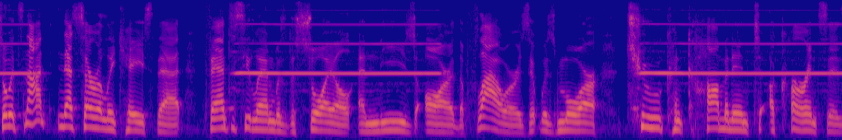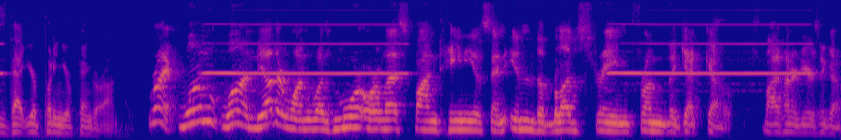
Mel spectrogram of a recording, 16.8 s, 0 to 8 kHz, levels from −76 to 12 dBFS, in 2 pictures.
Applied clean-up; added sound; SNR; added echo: none; Wind instrument, woodwind instrument; 8 dB; none.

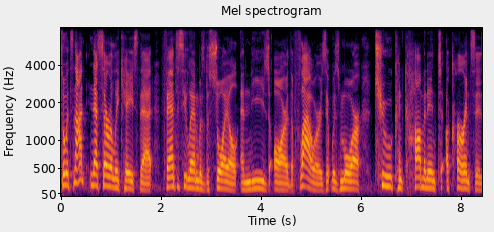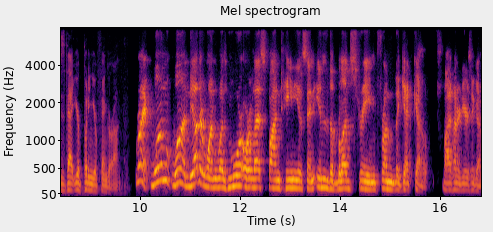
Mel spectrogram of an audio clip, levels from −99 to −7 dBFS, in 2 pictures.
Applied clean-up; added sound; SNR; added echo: none; none; none; none.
